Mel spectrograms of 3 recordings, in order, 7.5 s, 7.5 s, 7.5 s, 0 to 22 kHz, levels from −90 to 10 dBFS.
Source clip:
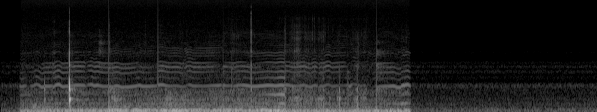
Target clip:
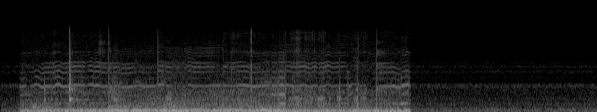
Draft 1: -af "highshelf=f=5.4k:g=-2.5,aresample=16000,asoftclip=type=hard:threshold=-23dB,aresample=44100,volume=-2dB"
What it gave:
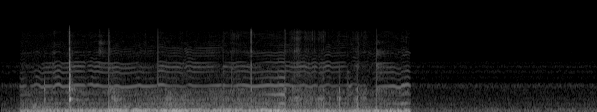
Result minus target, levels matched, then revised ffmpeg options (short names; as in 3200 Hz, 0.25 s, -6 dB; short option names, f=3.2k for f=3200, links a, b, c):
hard clip: distortion -4 dB
-af "highshelf=f=5.4k:g=-2.5,aresample=16000,asoftclip=type=hard:threshold=-30.5dB,aresample=44100,volume=-2dB"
